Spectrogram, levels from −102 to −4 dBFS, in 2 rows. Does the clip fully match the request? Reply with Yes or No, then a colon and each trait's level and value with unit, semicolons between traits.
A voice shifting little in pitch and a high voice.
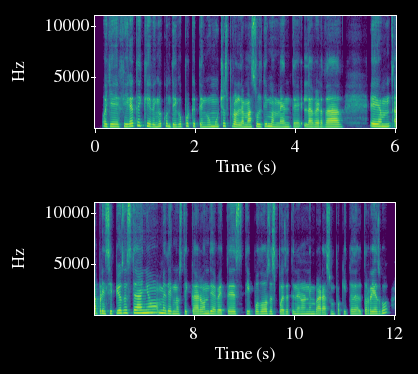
No: average, 3.2 semitones; high, 210 Hz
